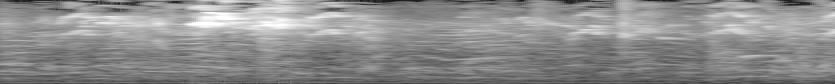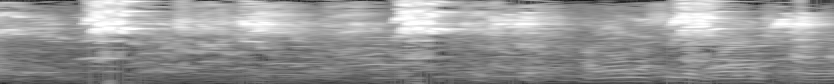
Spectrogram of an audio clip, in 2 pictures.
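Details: Lorikeets at Columbus zoo feeding exhibit as visitors offer cups; loud harsh high squawks in sharp bursts roughly every second or so, over a busy chatter of other birds and quiet people.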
